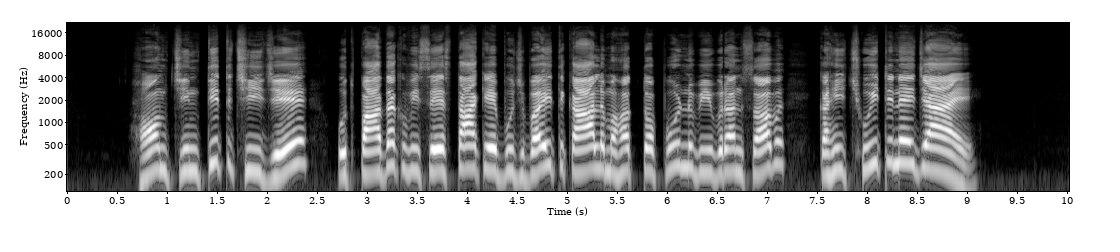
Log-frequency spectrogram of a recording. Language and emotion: Maithili, fearful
